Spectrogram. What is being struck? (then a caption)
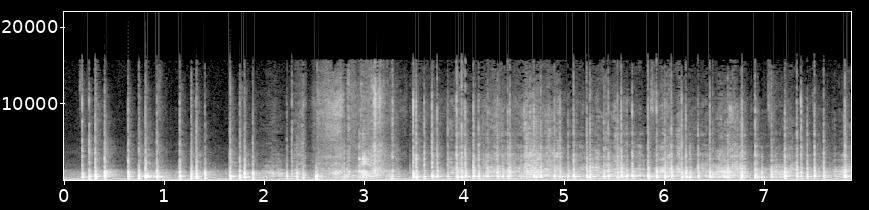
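Small closed cardboard box of tea bags. Long nails rapidly tap and scratch a small closed green cardboard tea box with tea bags inside as it is held and set on a table. Quick, dry, hollow clicks with a papery tone near 516 Hz come in fast bursts, broken around the middle by a stretch of rough, hissy scratching before the fast tapping resumes.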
